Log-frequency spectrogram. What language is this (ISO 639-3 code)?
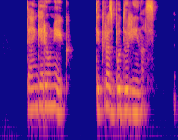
lit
